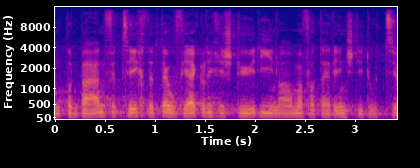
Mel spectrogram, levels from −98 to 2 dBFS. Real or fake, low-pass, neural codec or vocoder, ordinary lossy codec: real; 14.4 kHz; none; AAC, 96 kbps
